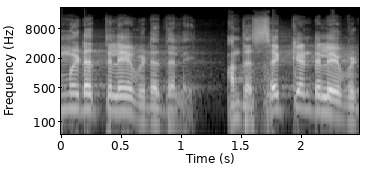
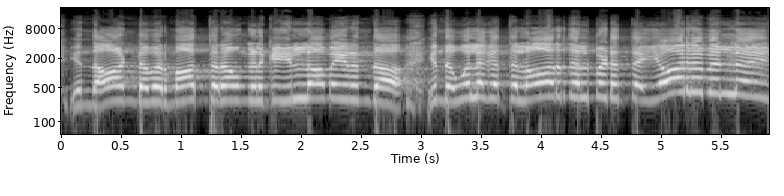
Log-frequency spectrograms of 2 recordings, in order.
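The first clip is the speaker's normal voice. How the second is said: building higher and louder to a peak; rising preaching; 9 semitones higher, 3 dB louder than usual. Acted. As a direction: drive the comfort home.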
